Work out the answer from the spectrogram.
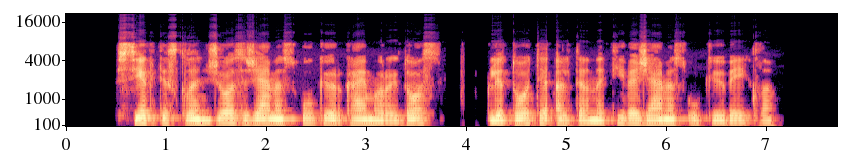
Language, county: Lithuanian, Klaipėda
